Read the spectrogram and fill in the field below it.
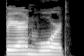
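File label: "barrenwort", British English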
